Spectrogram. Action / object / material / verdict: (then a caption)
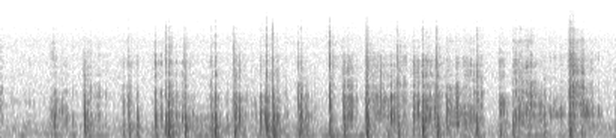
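tap / cardboard toy box / cardboard / none. Fingertips drum and tap rapidly on the back panel of a large printed cardboard toy package, a hollow box. A quick, uneven series of dull, hollow thumps and soft taps is heard, with a low boxy body, little brightness and almost no ring between strikes.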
